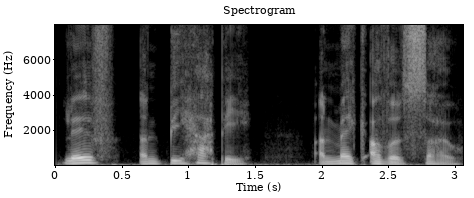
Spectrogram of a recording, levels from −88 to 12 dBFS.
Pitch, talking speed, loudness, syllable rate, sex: 110 Hz, 155 wpm, -20 LUFS, 4.3 syllables/s, male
